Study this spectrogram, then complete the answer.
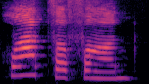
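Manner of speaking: very high, slow little sister; drawn-out squeaky girl. Acted. Sister speaking.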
